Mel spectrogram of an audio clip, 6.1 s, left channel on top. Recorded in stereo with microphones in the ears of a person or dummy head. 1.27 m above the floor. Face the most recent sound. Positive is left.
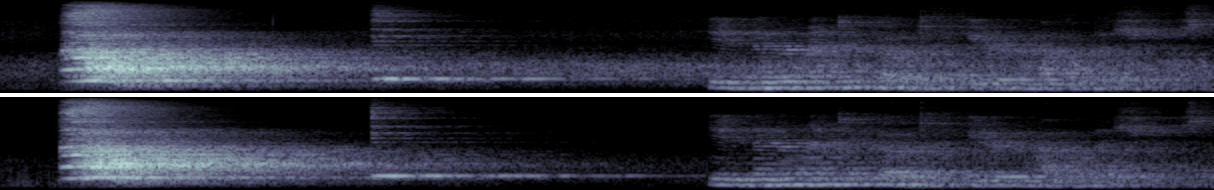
turn(degrees=10)  # may be behind; listen again after turning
